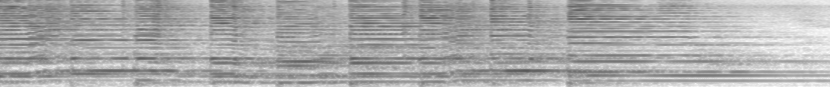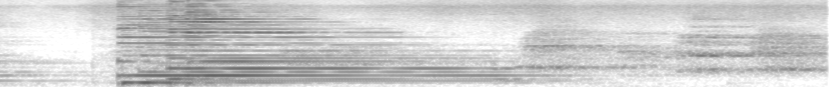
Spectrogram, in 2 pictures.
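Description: Viola caipira, the Brazilian ten-string guitar with five double courses, playing a melodic passage of plucked notes in cururu rhythm, in C major. The phrase fades out about four and a half seconds in, then a new chord is struck and rings out, slowly dying away.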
